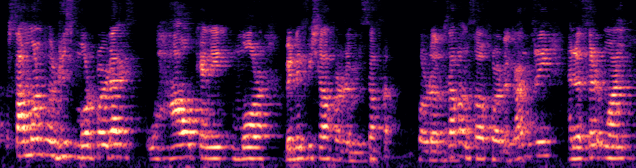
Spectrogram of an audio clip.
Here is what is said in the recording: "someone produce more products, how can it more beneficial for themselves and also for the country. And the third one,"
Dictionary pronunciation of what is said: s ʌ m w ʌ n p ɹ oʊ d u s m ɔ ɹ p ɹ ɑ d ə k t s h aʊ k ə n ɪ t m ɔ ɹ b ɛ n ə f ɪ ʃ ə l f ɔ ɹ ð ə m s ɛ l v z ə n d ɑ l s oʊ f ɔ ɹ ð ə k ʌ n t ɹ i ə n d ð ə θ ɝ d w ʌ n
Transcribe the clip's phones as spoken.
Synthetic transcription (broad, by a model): s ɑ m w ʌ n p ɹ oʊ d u s m ɔ ɹ p ɹ ɑ d ə k t s h aʊ k ə n ɪ t m ɔ ɹ b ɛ n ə f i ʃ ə l f ɔ ɹ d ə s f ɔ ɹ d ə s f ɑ n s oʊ f ɔ ɹ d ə k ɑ n t ɹ i ə n d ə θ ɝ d w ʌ n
